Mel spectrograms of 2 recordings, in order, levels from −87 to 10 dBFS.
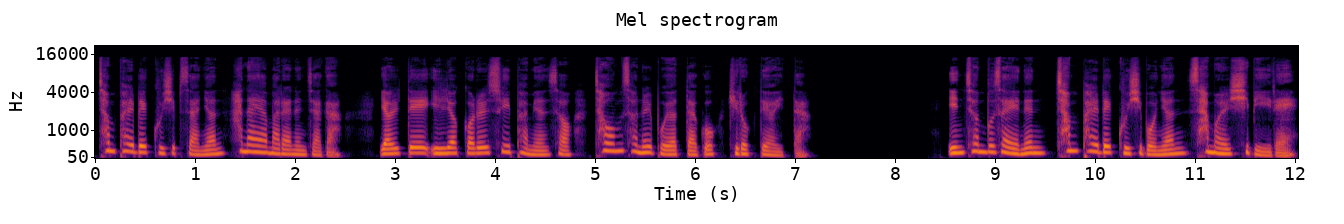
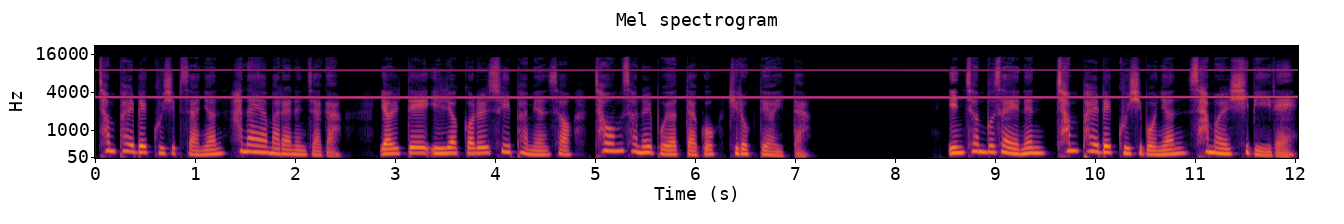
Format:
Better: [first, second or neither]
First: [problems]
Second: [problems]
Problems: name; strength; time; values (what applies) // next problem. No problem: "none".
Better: first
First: none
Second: high-pitched whine; loud; throughout; 3.5 kHz, 9 dB below the speech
